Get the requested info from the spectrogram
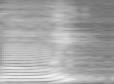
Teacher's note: The glide for this diphthong begins near the back half open position and moves in the direction of E. Oi is a glide from back half open position to front just above half closed position.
